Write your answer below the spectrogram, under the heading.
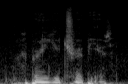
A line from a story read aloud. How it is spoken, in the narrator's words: Taking a deep breath, I whispered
